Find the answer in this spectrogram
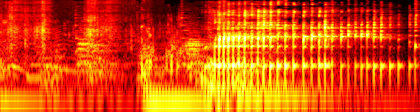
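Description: A cartoon character's long, rough burp: a low rumbling start, then a higher held belch from about a second in.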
